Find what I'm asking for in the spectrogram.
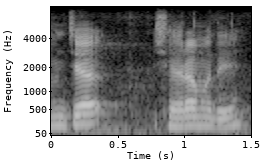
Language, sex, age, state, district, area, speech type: Marathi, male, 30-45, Maharashtra, Akola, urban, spontaneous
